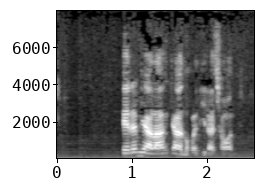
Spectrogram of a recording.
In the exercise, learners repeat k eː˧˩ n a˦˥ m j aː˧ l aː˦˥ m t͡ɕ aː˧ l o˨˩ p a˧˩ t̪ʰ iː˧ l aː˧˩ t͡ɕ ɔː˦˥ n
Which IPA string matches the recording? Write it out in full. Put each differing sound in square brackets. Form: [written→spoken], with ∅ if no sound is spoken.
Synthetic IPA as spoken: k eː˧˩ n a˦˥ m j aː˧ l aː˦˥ [m→ŋ] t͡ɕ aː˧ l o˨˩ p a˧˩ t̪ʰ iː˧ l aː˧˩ [t͡ɕ→t͡ɕʰ] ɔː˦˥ n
